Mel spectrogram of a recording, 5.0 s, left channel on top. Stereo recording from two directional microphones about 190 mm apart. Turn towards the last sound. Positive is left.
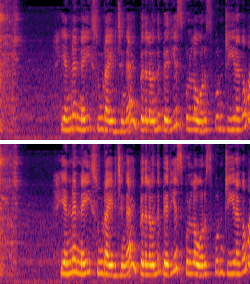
turn(degrees=-35)  # may be behind; listen again after turning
